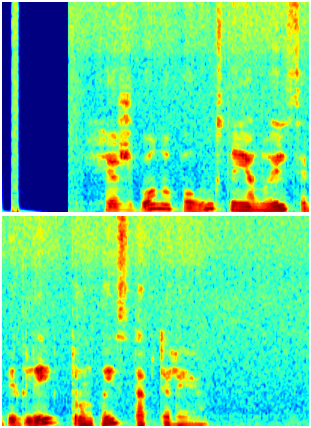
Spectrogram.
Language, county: Lithuanian, Vilnius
